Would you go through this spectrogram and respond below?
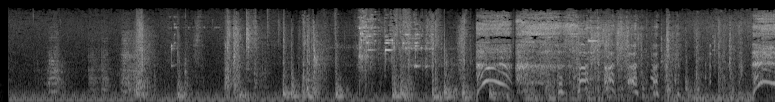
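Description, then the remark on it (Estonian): A loud crash as someone falls through a floor, with a long clatter of splintering, breaking debris and repeated heavy impacts tumbling over several seconds, and no voices. “Esimesele korrusele minnakse ikka trepist, mitte läbi põranda.”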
